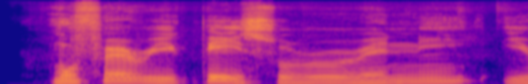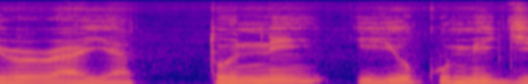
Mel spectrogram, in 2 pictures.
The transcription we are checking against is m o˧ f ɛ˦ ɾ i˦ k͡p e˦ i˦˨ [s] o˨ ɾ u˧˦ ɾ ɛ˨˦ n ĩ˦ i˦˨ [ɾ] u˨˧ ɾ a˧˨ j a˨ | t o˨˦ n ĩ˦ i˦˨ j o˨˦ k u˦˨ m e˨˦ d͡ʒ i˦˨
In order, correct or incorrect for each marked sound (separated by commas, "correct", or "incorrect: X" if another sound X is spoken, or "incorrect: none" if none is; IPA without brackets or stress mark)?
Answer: correct, correct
